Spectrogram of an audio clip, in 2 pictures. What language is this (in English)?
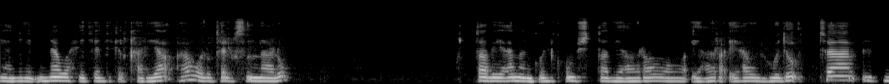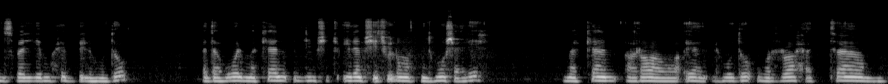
Arabic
